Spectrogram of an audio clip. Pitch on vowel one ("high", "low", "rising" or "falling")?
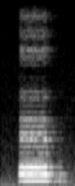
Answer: high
